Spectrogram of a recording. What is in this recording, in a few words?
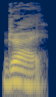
"dry", us english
